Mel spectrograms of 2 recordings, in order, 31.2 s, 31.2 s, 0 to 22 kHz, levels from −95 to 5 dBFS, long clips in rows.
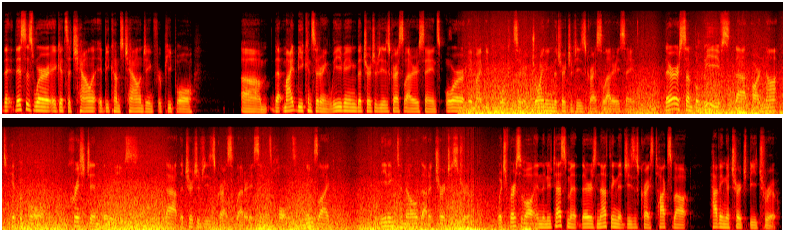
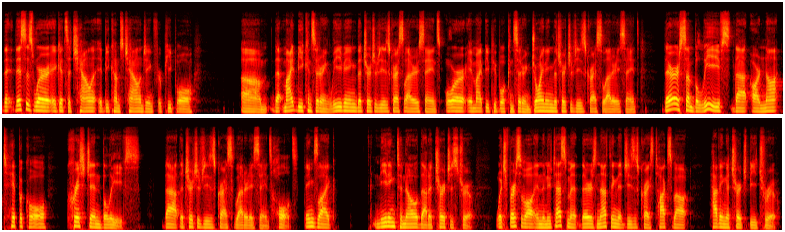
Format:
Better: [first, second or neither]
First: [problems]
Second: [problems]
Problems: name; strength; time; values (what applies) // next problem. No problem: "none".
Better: second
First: wind noise on the microphone; heavy; from 9 to 26 s; 4 dB below the speech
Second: none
